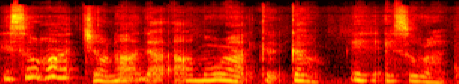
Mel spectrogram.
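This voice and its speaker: A woman's voice: sits high, expressive, moderate pace, husky, exaggerated voice. An actress playing a meek, anxious middle-aged English wife and mother in a radio drama, hesitant and downtrodden, with an English accent. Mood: shaken reassurance.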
